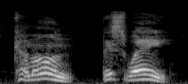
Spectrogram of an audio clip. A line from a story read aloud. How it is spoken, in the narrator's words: Jonathan shouted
